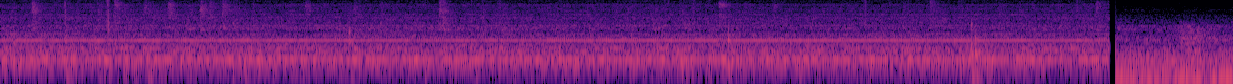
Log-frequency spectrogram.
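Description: Faint rustling and light ticks of cotton tea towels being handled and tucked over bowls, over a steady low hum. Background music with a low beat starts near the end.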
